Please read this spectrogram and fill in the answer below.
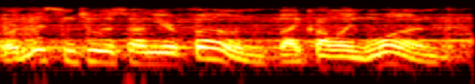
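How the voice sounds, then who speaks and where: Man, scripted station announcer, lively intonation, dull radio recording, music. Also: mid-range voice, a little fast. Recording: muffled shortwave radio with music.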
